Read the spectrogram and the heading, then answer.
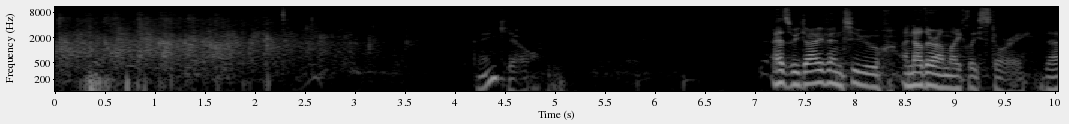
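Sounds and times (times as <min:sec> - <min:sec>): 
church audience clapping: 0:00.0 - 0:03.8
speech: 0:04.3 - 0:05.0, 0:07.2 - 0:10.0.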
